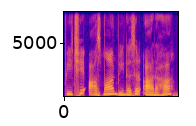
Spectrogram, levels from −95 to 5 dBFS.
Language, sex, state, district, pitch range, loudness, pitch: Hindi, female, Himachal Pradesh, Shimla, 195-235 Hz, -18 LUFS, 210 Hz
